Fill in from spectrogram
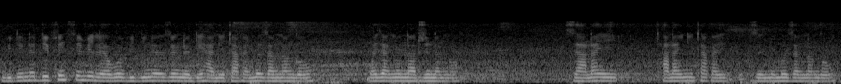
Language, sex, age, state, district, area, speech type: Bodo, female, 30-45, Assam, Chirang, rural, spontaneous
